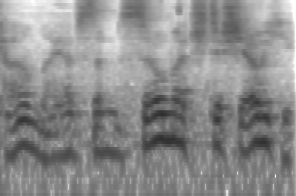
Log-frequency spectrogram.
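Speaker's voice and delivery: very slow delivery. Voicing a Mind Flayer speaking into the players' heads: Mind Flayer's voice in your head. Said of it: "mental links real hard".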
